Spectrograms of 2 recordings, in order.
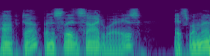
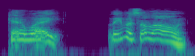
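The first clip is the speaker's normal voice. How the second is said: very high, loud frantic shriek; terrified mother's scream; 9 dB louder than usual. A narrator's reading. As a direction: scream to drive off a threat. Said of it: "shrieking it at the top of her lungs".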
